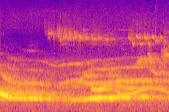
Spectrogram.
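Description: A pack of gray wolves howls together in a forest in long, sliding, overlapping tones, rising and falling around each other in a continuous chorus with no talking, steady in loudness.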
